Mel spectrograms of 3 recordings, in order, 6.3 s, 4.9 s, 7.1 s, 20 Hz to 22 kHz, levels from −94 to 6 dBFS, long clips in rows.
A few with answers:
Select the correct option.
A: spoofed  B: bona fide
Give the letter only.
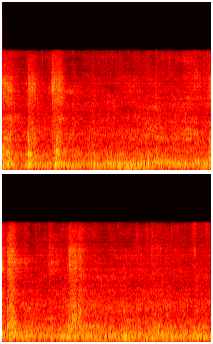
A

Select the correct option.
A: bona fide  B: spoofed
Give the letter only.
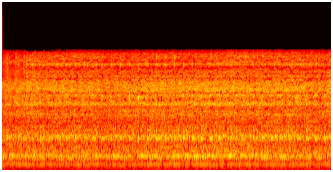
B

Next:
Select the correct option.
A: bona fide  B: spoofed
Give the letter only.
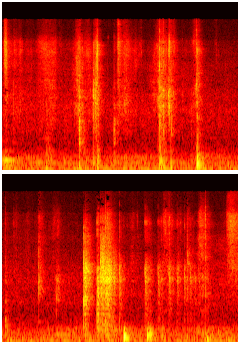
A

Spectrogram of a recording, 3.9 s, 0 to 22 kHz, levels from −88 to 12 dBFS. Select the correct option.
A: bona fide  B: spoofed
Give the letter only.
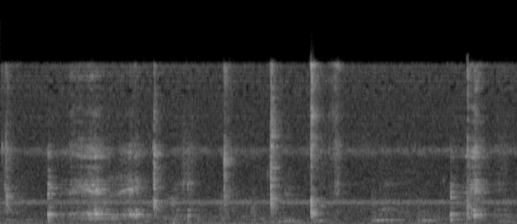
B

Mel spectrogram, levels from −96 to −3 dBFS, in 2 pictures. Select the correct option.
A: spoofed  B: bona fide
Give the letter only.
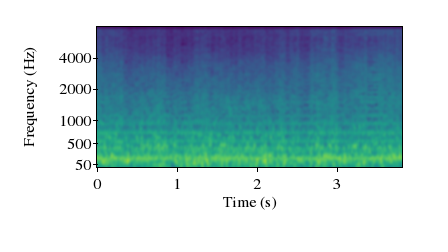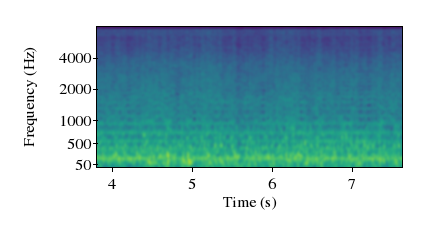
A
